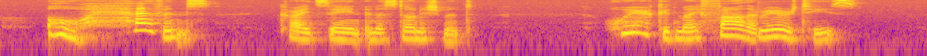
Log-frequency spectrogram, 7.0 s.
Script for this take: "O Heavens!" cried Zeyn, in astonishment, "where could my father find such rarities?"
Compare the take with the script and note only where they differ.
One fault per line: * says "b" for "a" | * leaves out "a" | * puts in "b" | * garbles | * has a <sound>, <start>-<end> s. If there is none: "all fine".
* leaves out "find such"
